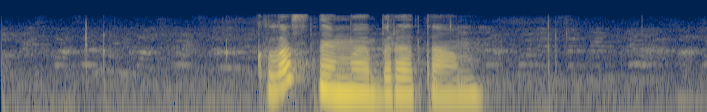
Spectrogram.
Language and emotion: Russian, positive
